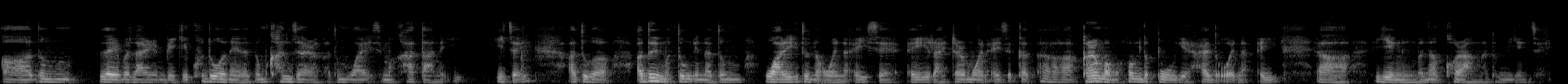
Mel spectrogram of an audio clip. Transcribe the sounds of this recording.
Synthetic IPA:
dum | lɐjɾibɐlajɾembiɡikʰudolnenɐdumkʰɐnd͡ʒɐɾɐɡɐːdumwaɾisemɐkʰatanɐ̰i | id͡ʒɐjɐ̰duɡɐɐ̰duimɐtuŋḭnːɐdumwaɾidunɐ̰ʔojnɐ̰ʔɐjseɐjɾajtɐɾmɐojnʔɐ̰ʔɐ̰jsekɐɾɐmbɐmɐpʰɐmdɐpuɡehajdɐ̰o̰jnɐ̰ɐj | jeŋniŋbɐnɐkʰoɾaŋnɐːdumjeŋzɐj

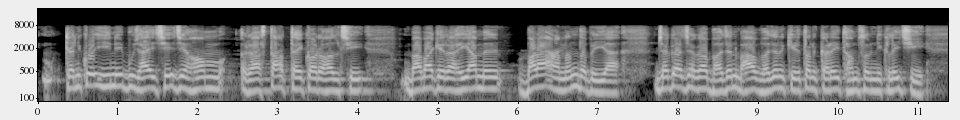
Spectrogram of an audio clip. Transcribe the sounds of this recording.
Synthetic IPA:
kənikoinəjbud͡ʒʱajt͡ʃʰɛd͡ʒeɦəm | ɾast̪at̪əjkɔɾəɦəlt͡ʃʰibabakeɾəɦijamebəɽaːnənd̪bəjad͡ʒəɡəd͡ʒəɡəbʱəd͡ʒənbʱabbʱəd͡ʒənkiɾt̪ənkəɾəjt̪ɦəmsəbniklɛt͡ʃʰi

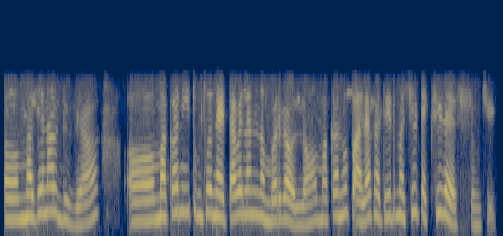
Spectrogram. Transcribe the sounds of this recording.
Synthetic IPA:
mad͡zʱenaʋd̪iʋja | makaniːt̪umt͡sɔnɛʈaʋelanːəmbəɾɡʱaʋlɔmakanũːpaljakʰat̪iːɾmaɕiːʈɛksiːd͡zajəst̪umt͡ɕḭː

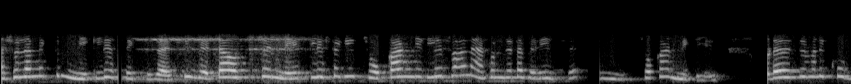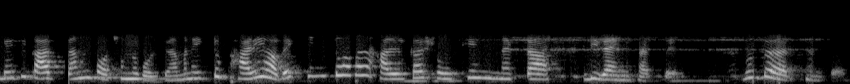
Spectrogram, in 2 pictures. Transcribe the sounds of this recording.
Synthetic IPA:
aʃoleamiek̚ʈuniklisd̪ek̚ʰt̪et͡ɕajt͡ɕʰid͡ʑeʈaɦotːɕʰeneʈklisʈakit͡ɕokannikliʃɦɔenaɛkʰonod͡ʑeʈabeɾit͡ɕʰe | t͡ɕokanniklis | oʈaoːɕʰemanekʰubːbeʃikad͡ʑtaminpɔɾt͡ɕʰond̪okoɾt͡ɕʰinamːaneek̚ʈubʱaɽiɦɔbekint̪uabaɾhalkaʃowkiŋɛk̚ʈaɖizajnkʰak̚be | bud͡ʑt̪opatːɕʰent̪o

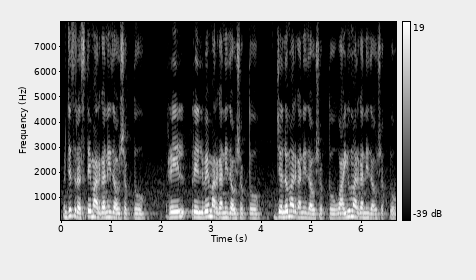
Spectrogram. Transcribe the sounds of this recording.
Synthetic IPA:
m̤əɳd͡zet͡sɾəst̪emaɾɡaniːd͡zauɕəkt̪o | ɾelɾelʋemaɾɡaniːd͡zauɕəkt̪o | d͡ʑələmaɾɡaniːd͡zauɕək̚t̪oʋajuːmaɾɡaniːd͡zauɕək̚t̪o

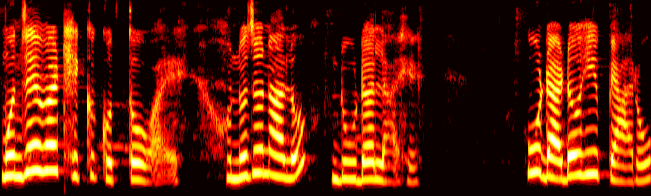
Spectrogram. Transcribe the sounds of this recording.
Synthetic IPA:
m̤ũɲd͡ʑeʋəʈʰekːot̪ːoa̰ɦḛ | hunəd͡zonalo | ɖuɖəlaɦe | huːɖaɖoɦiːpjaɾo

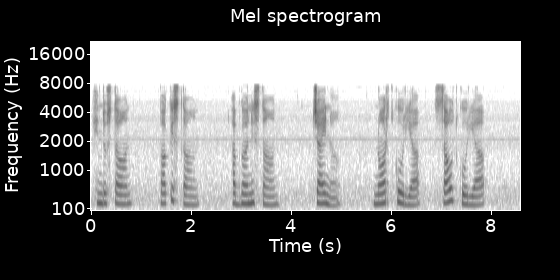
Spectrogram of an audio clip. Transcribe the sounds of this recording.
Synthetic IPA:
hɪ̃nd̪ust̪aːn | paːkɪst̪aːn | ɐfɣaːnɪst̪aːn | t͡ʃaːjnaː | nɔːɾt̪ʰkoːɾijaː | saʊt̪ʰkoːɾijaː

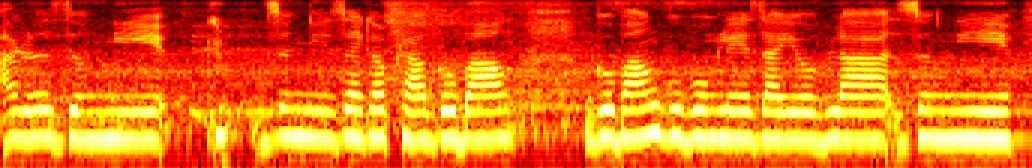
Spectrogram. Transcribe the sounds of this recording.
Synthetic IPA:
aɾɯzɯŋni | zɯŋnizajɡapʰɾaɡɯbaŋ | ɡɯbaŋɡubuŋlezajɔblazɯŋni

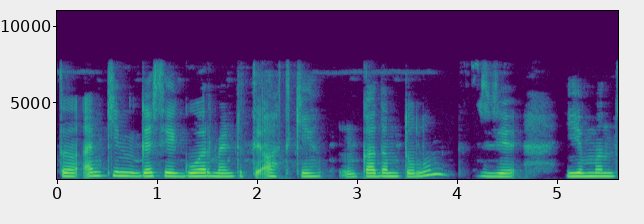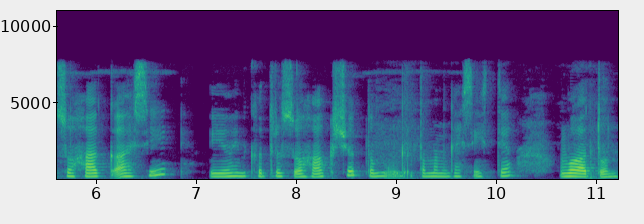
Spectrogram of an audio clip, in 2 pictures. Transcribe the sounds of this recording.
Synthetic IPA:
t̪ɨʔɐ̰mʲkinɡɐsʲeɡoʋɐɾmeɳʈɨt̪ḭʔɐ̰st̪ʰkikɐd̪ɐmt̪ulun | zejimɐnsuhaːkaːsʲi | jəɦinkʰɐt̪ɾɨsuɦakt͡ʃʰut̪t̪ɐmɐnɡɐsʲist̪ɐʋaːt̪un

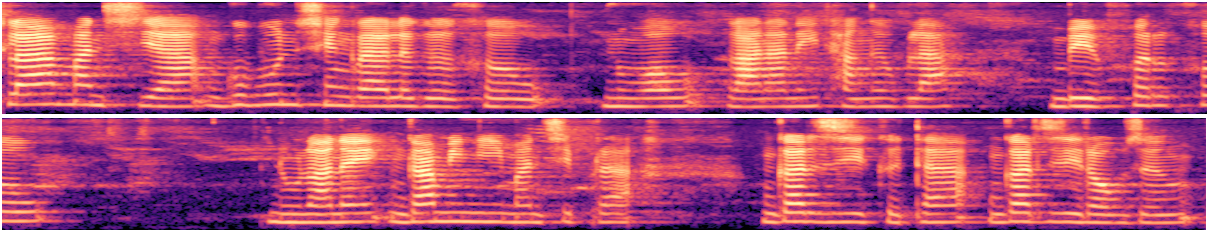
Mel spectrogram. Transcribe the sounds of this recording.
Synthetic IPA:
kʰlamansijaɡubunseŋɡɾalɯɡɯkʰɯwnuwawlananɯjtʰaŋɯbla | bepʰɯɾkʰɯw | nunanɯjɡaminimansipɾa | ɡaɾzikʰɯtʰaɡaɾziɾawzɯŋ

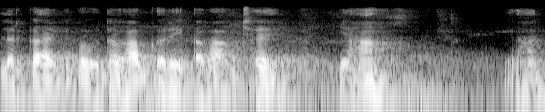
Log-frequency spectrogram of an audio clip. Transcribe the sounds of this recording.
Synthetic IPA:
ləɾkaɾkebəɦut̪əbʱabkəɾeʔəbʱabt͡ʃʰɛ | jəɦã | jə̰ɦã

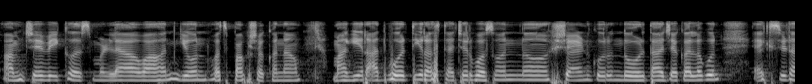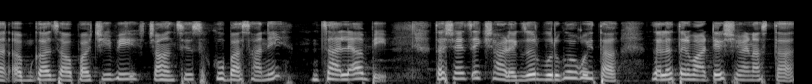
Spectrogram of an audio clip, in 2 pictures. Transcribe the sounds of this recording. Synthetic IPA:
a̰mt͡ɕeʋekəlsm̤əɽljaʋaɦənɡʱeunʋət͡spakɕəknamaɡiːɾa̰t̪boɾt̪ĩɾəst̪jat͡ɕəɾpasuːnɕəjɳkəɾuːnd̪oɽt̪ad͡ʑɛkaləɡuːnḛksiɽənə̰b̚ɡad͡zawpat͡ɕibʱit͡ɕãnsiskʰuːbasanid͡zʱaljabḭt̪əɕẽt͡sekɕaɭek̚d͡zoɾbʱuɾɡaɦojt̪ad͡zaljat̪əɾʋaʈeɕəɳəst̪at̪

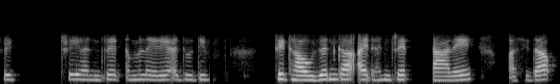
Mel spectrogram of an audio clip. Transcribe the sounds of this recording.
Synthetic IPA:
ɾi | t̪ʰɾiɦɐndɾetɐmɐlɐjɾeɐdudi | t̪ʰɾit̪ʰawzɐnɡɐʔejt̚ɦɐndɾet̚ːaɾemasidɐ

